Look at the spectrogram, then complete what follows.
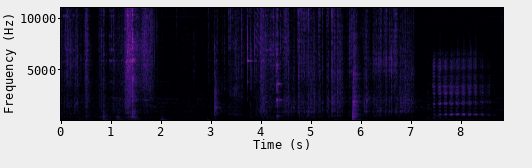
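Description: A scattering of light clicks and knocks, then a wavering, bleating call lasting about a second and a half near the end.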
